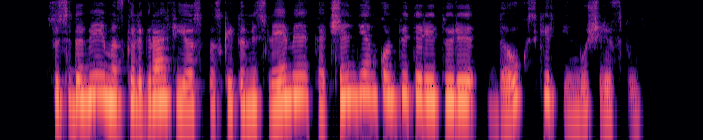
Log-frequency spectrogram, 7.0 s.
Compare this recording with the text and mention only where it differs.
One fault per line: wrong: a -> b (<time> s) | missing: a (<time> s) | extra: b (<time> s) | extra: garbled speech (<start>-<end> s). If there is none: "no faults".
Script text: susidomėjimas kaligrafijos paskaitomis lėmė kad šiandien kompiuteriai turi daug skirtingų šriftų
no faults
